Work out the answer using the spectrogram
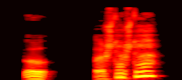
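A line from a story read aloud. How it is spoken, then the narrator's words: Frightened questioning. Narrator (Russian): испуганно переспросил казначей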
